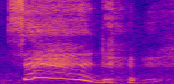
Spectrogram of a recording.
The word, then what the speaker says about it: Z: It is it is pronounced Z or zed, not Zed because Americans say Z, we say zed.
